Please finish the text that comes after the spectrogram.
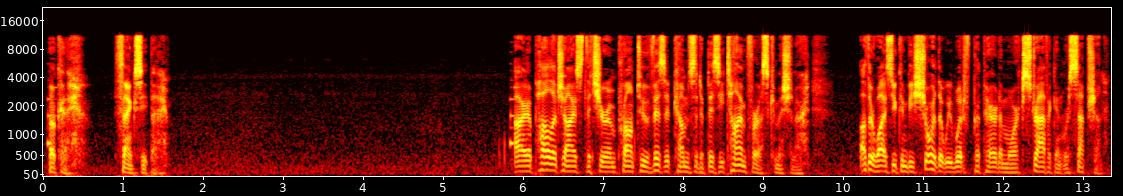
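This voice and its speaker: An actor playing a dutiful young samurai clan head in a video game, formal, modest and earnest. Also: male voice, medium pitch, animated, fast, fairly bright tone, a little hiss or hum, lightly acted. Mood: apologetic, formal. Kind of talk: scripted video game dialogue.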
